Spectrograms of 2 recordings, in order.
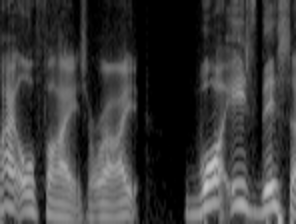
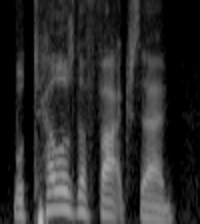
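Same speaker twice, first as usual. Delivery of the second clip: usual speaking voice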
